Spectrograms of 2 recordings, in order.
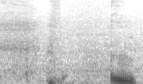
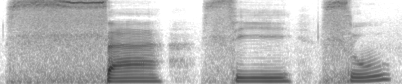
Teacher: huruf Sin ya sa si su ini keluarnya dari ujung lidah ujung torfun ya tadi kita sudah jelaskan lidah itu dibagi empat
